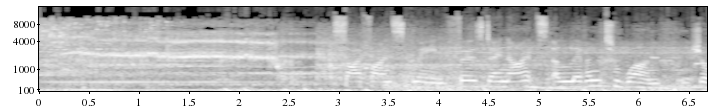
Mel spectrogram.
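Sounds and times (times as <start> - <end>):
loud sustained high-pitched scream sound effect in a radio promo: 0.0 - 4.5
dense rumbling wash of noise: 1.6 - 6.6
speech: 3.1 - 6.6.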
